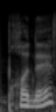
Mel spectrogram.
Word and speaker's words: prenait: Je prenais, tu prenais, il prenait, final T not pronounced.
